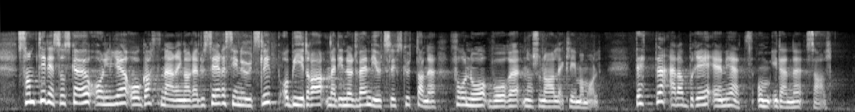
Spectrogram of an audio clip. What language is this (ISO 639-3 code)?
nor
